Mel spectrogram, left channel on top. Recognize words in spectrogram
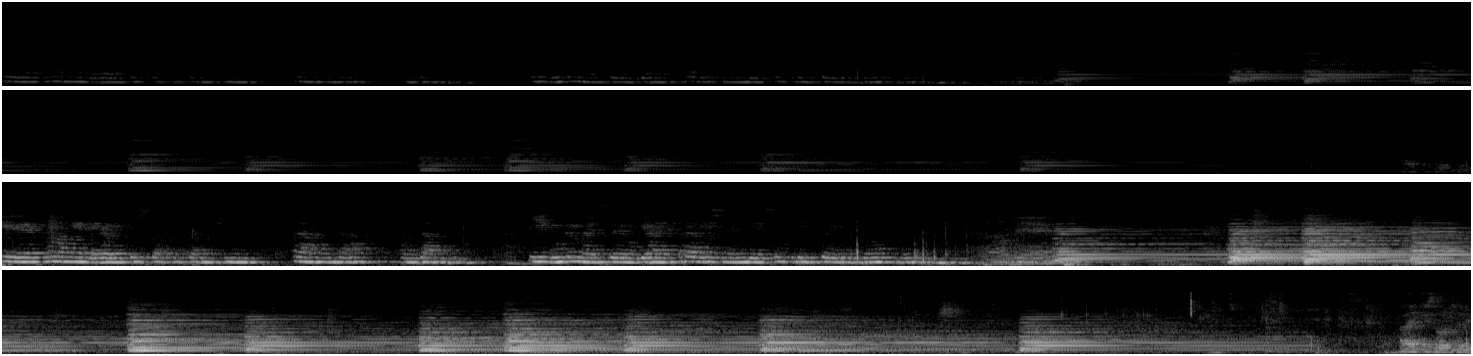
위해 사망에 매여 있을 수 없었던 주님 사랑합니다. 감사합니다. 이 모든 말씀 우리 안에 살아계시는 예수 그리스도 이름으로 기도드립니다. 아멘. 하나님께서 오늘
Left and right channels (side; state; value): left; quieter; 31.5 dB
